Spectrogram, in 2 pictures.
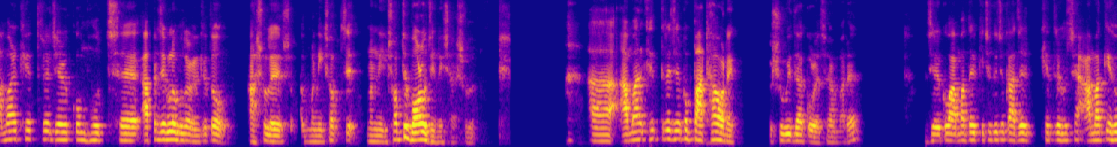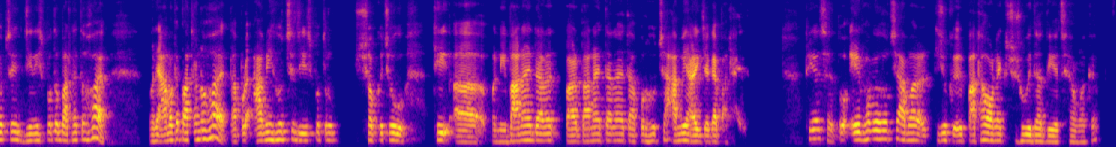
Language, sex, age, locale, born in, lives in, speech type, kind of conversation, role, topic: Bengali, male, 25-29, bn-BD, Bangladesh, Bangladesh, conversation, unstructured, none, আপনি কি মনে করেন প্রযুক্তির কারণে বাড়ি থেকে কাজ করার সুযোগ বেড়েছে?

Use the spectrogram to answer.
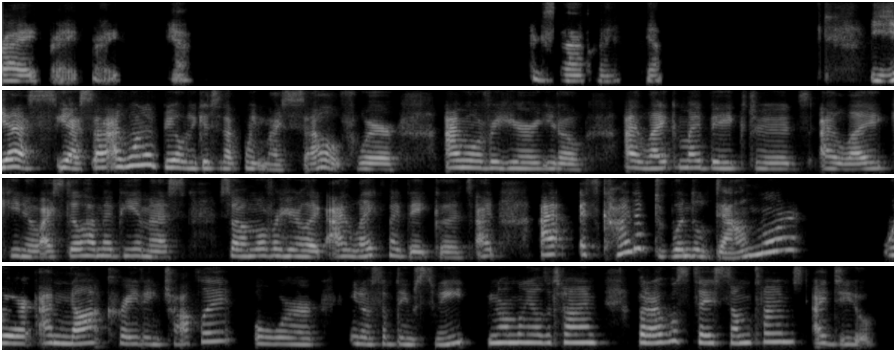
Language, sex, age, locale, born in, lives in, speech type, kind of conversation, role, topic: English, female, 25-29, en-US, United States, United States, conversation, podcast, host, Which daily habit has helped your health the most?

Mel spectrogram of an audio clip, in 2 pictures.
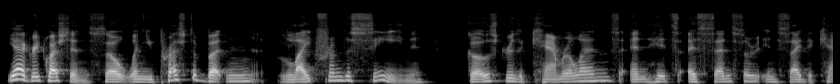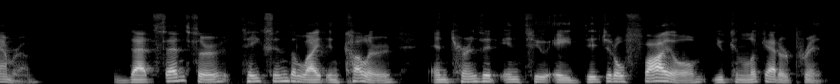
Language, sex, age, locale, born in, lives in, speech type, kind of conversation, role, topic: English, male, 35-39, en-US, United States, United States, read, expert-assistant, expert, How do camera settings affect the quality of photos in different lighting conditions?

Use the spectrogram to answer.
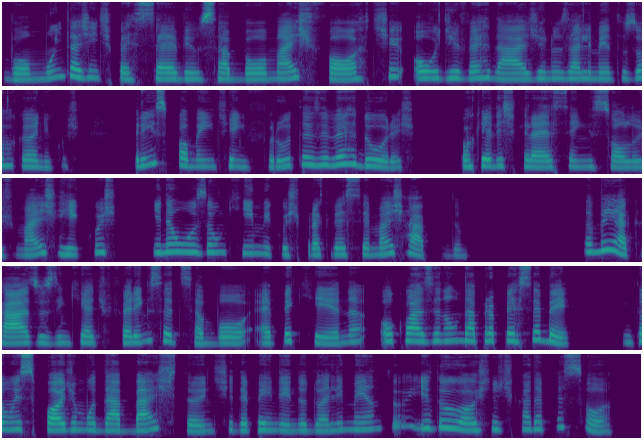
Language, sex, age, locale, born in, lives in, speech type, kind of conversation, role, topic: Portuguese, female, 20-24, pt-BR, Brazil, Italy, read, expert-assistant, expert, O que são alimentos orgânicos e por que são considerados mais saudáveis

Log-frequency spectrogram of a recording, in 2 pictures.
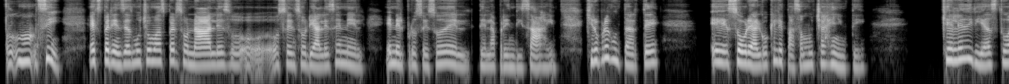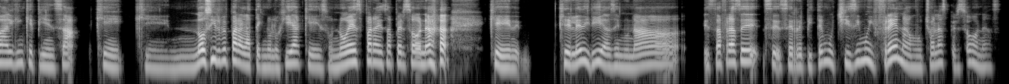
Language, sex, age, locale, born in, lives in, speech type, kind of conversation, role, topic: Spanish, female, 45-49, es-CO, Colombia, Italy, conversation, podcast, host, ¿Cómo aprendes a usar una tecnología nueva sin frustrarte?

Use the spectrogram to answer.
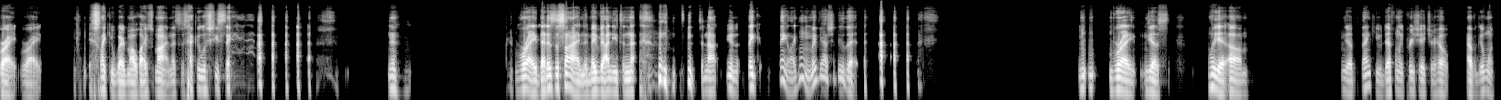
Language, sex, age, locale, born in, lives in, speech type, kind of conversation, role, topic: English, male, 30-34, en-US, United States, United States, conversation, advice, user, How can I address a conflict with a friend and rebuild trust?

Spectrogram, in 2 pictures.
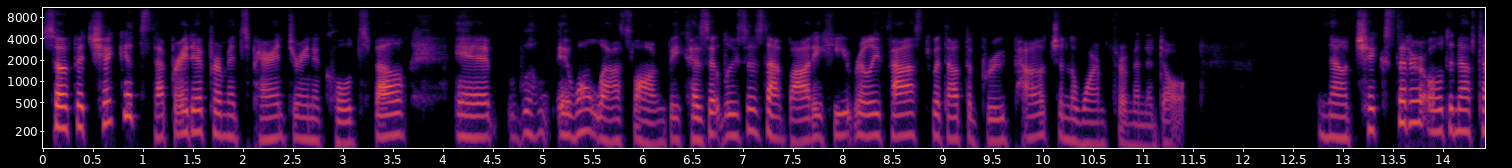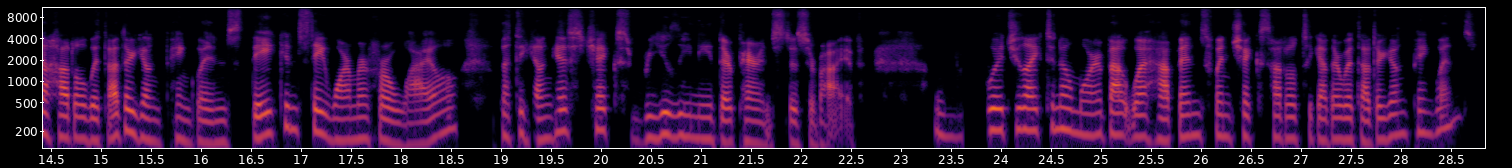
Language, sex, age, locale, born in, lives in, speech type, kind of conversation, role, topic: English, female, 45-49, en-US, United States, United States, read, expert-assistant, expert, How do penguins survive and keep warm in extreme cold?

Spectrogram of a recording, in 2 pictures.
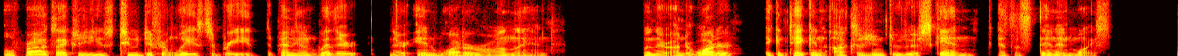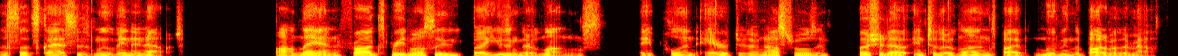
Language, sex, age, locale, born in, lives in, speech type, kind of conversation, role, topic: English, male, 25-29, en-US, United States, United States, read, expert-assistant, expert, How do frogs breathe on land and underwater?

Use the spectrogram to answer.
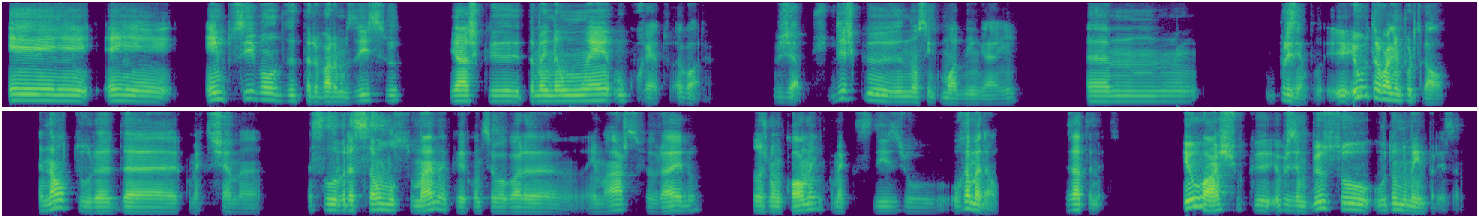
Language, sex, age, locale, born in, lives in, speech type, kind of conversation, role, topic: Portuguese, male, 20-24, pt-PT, Portugal, Portugal, conversation, unstructured, none, O que você acha do papel da religião na política hoje?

